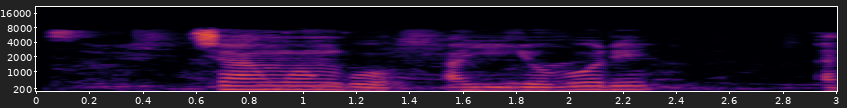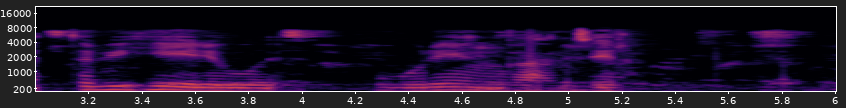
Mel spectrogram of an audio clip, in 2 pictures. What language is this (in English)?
Kinyarwanda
